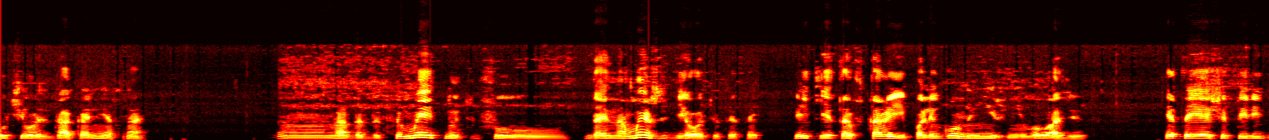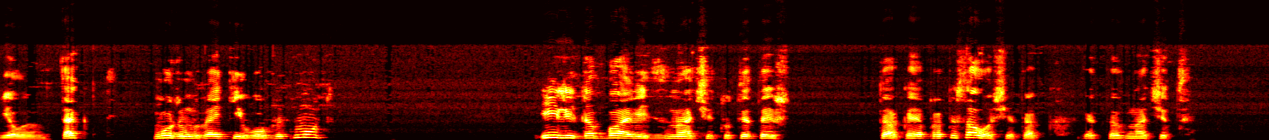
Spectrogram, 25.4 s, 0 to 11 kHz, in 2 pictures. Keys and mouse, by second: 2.0-2.4 shift+middle drag, 3.9-6.5 middle drag, 11.1 click, 11.8-12.6 middle drag, 13.4 middle click, 15.0-15.5 drag, 19.6 click, 22.5-24.4 drag.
